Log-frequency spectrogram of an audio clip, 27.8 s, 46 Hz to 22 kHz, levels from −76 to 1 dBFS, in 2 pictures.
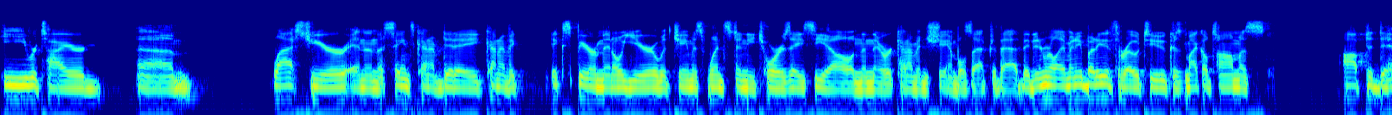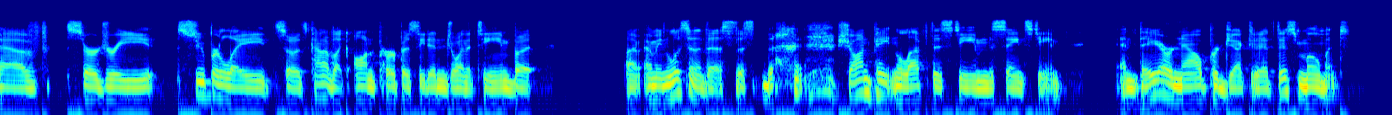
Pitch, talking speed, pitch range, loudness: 100 Hz, 190 wpm, 95-105 Hz, -36 LUFS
